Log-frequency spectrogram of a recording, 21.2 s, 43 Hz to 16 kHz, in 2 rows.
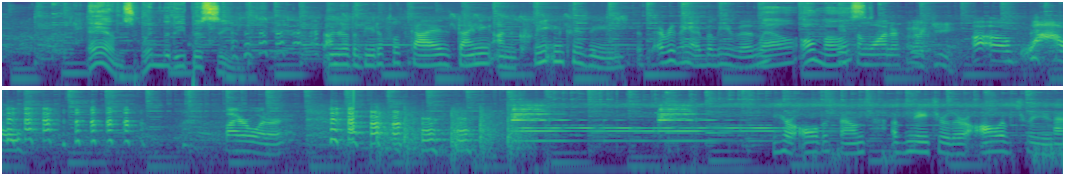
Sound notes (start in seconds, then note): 10.6 laughter; 13.9 laughter turns distorted; 15.7 church bells ring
